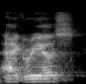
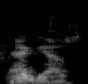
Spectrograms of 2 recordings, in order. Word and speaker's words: Agrios: It's Agrios, I say it correctly. How do you say your last name? Agrios. Agrios.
